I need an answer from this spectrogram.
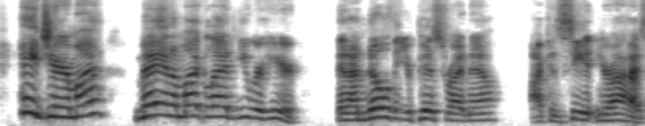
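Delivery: put-on kid's slightly urban speech. Retelling what a kid at the dealership said: imitating a kid's urban way of talking. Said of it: "kinda spoke a little bit urban".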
